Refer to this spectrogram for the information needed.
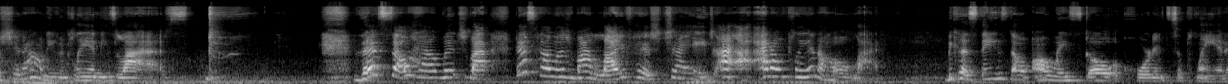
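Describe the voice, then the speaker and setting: A woman's voice: mid-range voice, fairly bright tone, slight background noise. A woman in her late thirties, from the United States, giving a blunt, preachy motivational talk to camera, full of rhetorical questions and casual swearing. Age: 30s. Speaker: vlogger.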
